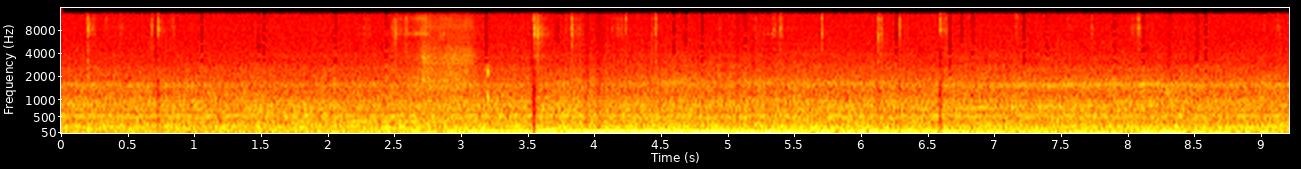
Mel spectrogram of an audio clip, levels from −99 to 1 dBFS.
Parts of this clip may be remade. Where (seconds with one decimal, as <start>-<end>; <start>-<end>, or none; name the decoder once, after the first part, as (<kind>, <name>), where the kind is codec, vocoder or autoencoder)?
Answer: none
